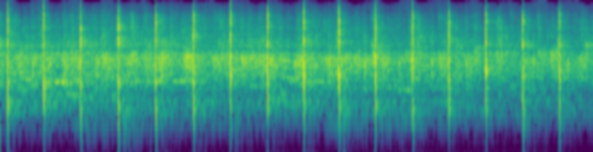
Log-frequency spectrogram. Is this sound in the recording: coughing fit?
no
